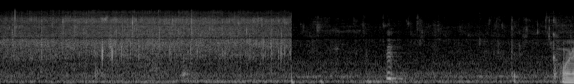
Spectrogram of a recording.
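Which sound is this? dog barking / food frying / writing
food frying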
